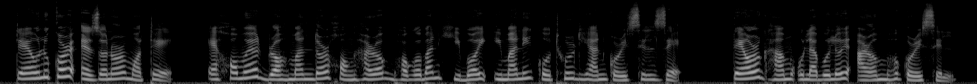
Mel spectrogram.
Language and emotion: Assamese, neutral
